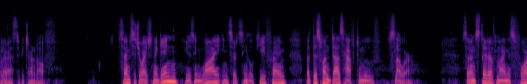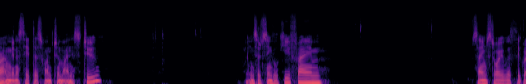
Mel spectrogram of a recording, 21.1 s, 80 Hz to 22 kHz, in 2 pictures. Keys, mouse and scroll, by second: 14.5-16.4 right drag, 18.6-20.8 right drag.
